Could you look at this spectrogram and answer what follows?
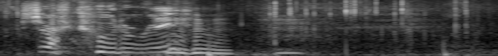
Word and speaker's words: charcuterie: Tell me again how you pronounce it. Charcuterie.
